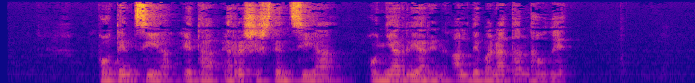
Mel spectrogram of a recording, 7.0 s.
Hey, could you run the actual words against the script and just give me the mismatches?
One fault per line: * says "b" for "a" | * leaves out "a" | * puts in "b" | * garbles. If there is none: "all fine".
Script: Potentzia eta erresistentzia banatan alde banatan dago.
* says "oinarriaren" for "banatan"
* says "daude" for "dago"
